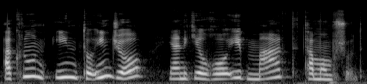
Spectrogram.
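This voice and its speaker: Patient and methodical, a woman teaches Arabic grammar over the internet in Tajik-accented Persian, repeating words slowly as she goes. Her voice is high-pitched.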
